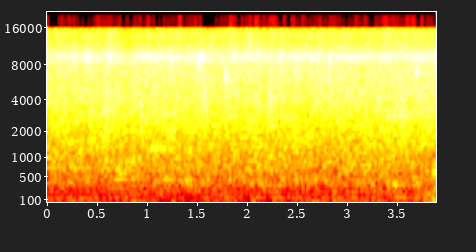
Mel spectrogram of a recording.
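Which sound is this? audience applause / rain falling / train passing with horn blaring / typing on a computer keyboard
rain falling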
